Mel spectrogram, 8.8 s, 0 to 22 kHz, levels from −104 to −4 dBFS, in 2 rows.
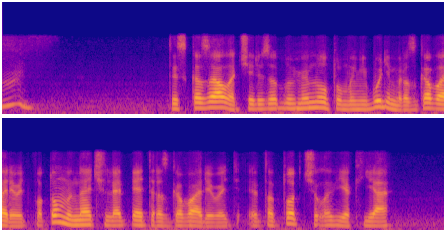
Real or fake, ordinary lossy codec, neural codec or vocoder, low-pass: fake; Opus, 24 kbps; codec, 16 kHz, 0.7 kbps, FocalCodec; 7.2 kHz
